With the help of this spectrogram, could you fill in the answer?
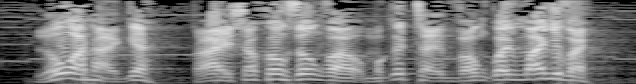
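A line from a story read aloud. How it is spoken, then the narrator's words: Old man's angry shout. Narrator (Vietnamese): Lão tức tối quát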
